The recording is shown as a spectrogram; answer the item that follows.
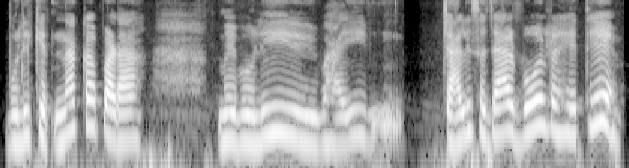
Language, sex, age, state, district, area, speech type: Hindi, female, 45-60, Uttar Pradesh, Jaunpur, rural, spontaneous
